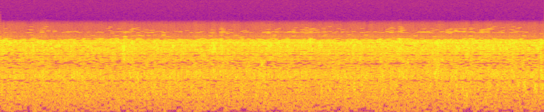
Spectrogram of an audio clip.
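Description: Steady rushing background noise, even and unbroken, with one faint tick about two seconds in.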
